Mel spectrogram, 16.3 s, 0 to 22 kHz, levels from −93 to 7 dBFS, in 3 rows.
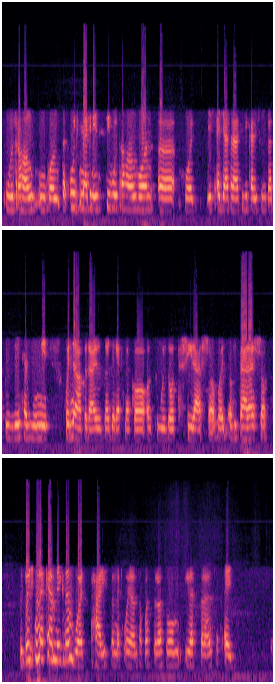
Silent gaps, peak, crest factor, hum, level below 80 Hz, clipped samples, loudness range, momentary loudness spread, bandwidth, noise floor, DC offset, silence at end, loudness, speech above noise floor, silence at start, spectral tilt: none; -6 dBFS; 12 dB; none; -56 dBFS; under 0.1%; 3 LU; 8 LU; 15 kHz; -54 dBFS; under 0.1%; 0.8 s; -18 LUFS; 36 dB; 0.1 s; -2.5 dB/octave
